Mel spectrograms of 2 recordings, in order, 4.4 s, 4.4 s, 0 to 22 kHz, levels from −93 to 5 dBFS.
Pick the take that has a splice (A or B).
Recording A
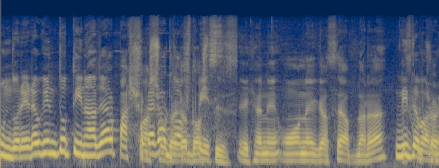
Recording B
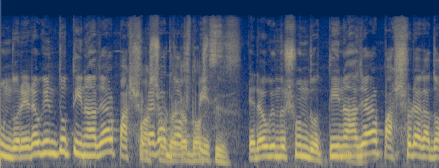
A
